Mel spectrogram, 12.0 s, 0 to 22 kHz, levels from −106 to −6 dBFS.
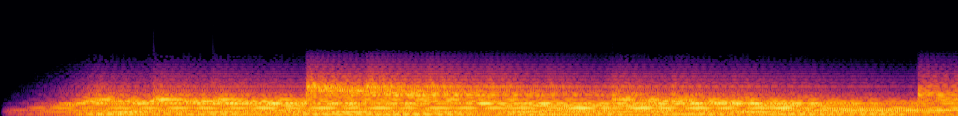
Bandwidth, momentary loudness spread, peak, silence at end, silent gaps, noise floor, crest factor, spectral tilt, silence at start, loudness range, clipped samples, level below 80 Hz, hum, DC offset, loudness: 2.5 kHz; 4 LU; -4 dBFS; 0 s; none; -42 dBFS; 14 dB; -9 dB/octave; 0 s; 1 LU; under 0.1%; -26 dBFS; none; 2%; -18 LUFS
